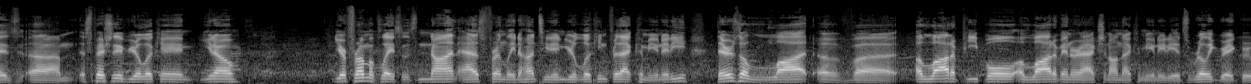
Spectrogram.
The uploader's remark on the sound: sits down with Living Country in the City at Hunt Expo in Salt Lake City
